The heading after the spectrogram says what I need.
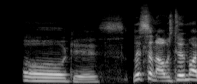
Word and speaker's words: Aegis: Like a hard G, like egg. Aegis.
